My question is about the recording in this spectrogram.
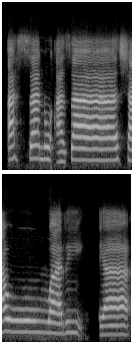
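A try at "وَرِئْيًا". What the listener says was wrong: Kurang neken. Wari ya. Ntar jadi wari ya, jadi bencong. Wari ya.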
